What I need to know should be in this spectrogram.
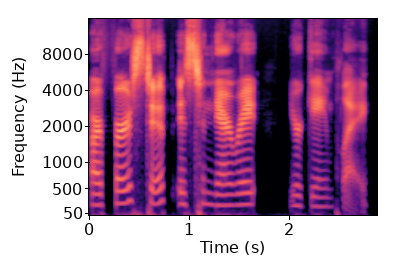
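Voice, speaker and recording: Clear bright woman explaining tips. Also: mid-range voice, moderate pace, no room sound. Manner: steady, orderly explanation with light laughs. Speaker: guest presenter.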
